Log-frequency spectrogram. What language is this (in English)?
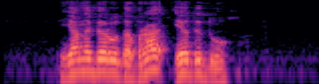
Belarusian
